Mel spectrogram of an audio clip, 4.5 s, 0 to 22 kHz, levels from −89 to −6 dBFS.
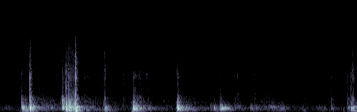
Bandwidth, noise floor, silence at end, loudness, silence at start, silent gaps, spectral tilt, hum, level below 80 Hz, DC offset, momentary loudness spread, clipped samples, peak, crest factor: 4.7 kHz; -73 dBFS; 0 s; -34 LUFS; 0.25 s; none; -10.5 dB/octave; none; -46 dBFS; under 0.1%; 20 LU; under 0.1%; -12 dBFS; 24 dB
